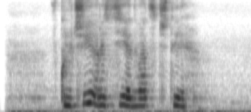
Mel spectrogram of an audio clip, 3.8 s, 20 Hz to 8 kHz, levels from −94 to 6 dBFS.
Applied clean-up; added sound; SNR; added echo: none; none; none; reverberation time 0.2 s.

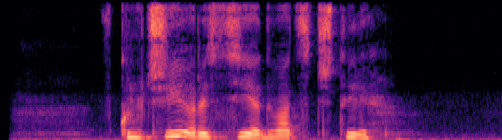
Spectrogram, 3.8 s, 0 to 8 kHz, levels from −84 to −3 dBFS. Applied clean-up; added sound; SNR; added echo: none; none; none; none.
